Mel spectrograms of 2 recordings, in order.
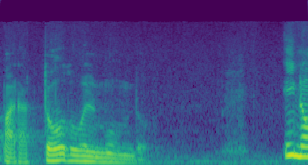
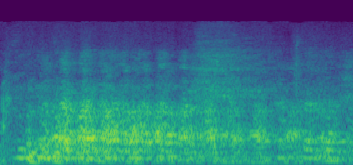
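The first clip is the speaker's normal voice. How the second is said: risas sin voz, sostenidas; ríe largamente tras la pulla; 4 semitones higher, 5 dB quieter than usual. Acted. Risa tras la burla sobre lectura. (carcajadas burlonas)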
